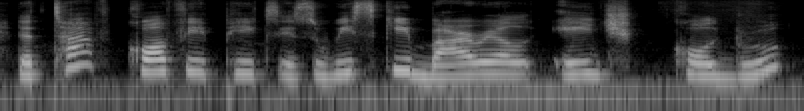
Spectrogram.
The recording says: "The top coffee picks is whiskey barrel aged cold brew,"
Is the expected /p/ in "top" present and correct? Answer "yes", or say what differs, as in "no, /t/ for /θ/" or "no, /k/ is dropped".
no, /f/ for /p/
